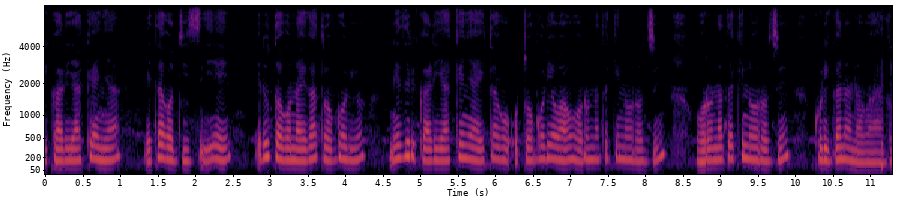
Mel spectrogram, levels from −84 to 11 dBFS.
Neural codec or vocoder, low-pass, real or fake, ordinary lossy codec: none; none; real; none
